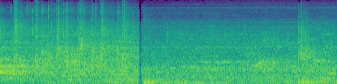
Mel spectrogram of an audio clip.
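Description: A player's shout ends about half a second in, then thuds of a soccer ball being kicked and more distant voices, all echoing in a large indoor hall; the sound drops out abruptly for an instant just under two seconds in.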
